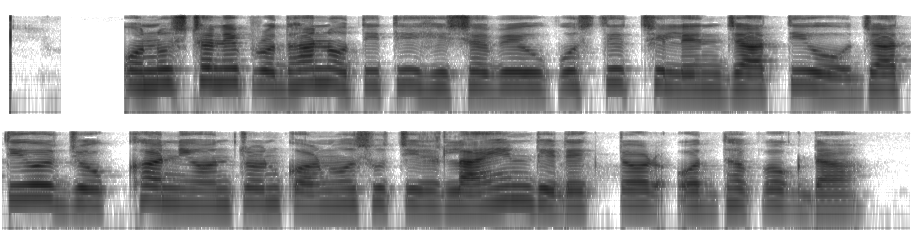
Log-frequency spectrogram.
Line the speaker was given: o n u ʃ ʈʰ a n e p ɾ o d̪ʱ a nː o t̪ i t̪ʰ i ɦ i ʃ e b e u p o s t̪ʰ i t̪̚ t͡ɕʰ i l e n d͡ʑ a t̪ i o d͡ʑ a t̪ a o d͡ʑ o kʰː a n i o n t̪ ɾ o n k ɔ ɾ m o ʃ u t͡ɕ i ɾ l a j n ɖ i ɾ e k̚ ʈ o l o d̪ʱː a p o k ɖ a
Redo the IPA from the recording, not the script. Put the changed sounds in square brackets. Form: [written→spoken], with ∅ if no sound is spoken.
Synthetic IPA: o n u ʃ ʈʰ a n e p ɾ o d̪ʱ a [nː→n] o t̪ i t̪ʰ i ɦ i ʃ e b e u p o s t̪ʰ i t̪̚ t͡ɕʰ i l e n d͡ʑ a t̪ i o d͡ʑ a t̪ [a→i] o d͡ʑ o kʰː a n i o n t̪ ɾ o n k ɔ ɾ m o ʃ u t͡ɕ i ɾ l a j n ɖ i ɾ e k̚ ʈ o [l→ɾ] o d̪ʱː a p o k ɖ a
